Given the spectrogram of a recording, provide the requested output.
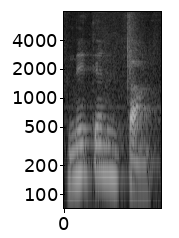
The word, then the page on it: nidinpoang: Mokilese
